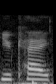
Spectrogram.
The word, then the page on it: UK: English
